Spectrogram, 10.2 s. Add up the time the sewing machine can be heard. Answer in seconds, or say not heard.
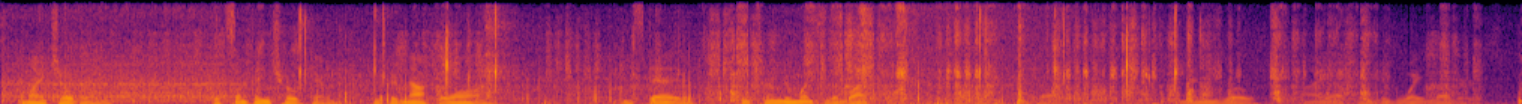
2 s.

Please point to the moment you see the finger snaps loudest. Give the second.
3 s.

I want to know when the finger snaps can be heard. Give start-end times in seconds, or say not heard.
1.8-3.1, 6.3-8.0.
